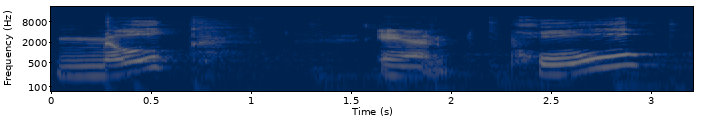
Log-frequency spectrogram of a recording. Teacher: when you produce the dark L the back of your tongue bunches so think about the words milk and pull the lighter L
